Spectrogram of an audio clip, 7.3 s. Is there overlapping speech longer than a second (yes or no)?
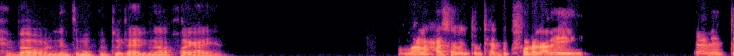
no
